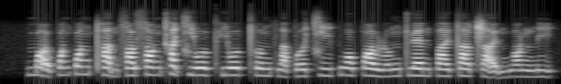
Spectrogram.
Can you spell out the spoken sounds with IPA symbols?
m ɑ̰˨˩ ʊ̯ p ɑ˦ ŋ p ɑ˥˩ ŋ pʰ a̰˨˩ n s ɑ˦ ʊ̯ s ɑ˧˥ ŋ kʰ ä˧ t͡ɕ j o˥˩ ʊ̯ t̪ʰ j o˥ ʊ̯ t̪ʰ ɤ˥˩ ŋ f w ä˩ p ɤ˧˥ t͡ɕ i˧˥ p w ɔ˥ p ɑ˥˩ ʊ̯ ɻ ɤ˥ ŋ t̪ ɥ ɛ˥˩ n p a˥ ɪ̯ t̪ ä˥ ʈ͡ʂ a̰˨˩ ɪ̯ m w ɑ˥˧ ŋ n̪ i˥˩

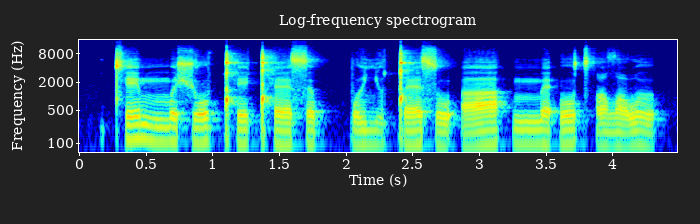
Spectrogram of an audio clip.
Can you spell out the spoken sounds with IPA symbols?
cʰ e mː ə ʃ o ǃʰ e ǃʰ ɛ s ə pː ɤ ʎ ɤ ǃ ɛ s o ʔ a | mː ɛ ʔ o t͡sʼ a ðˤ ə w ɤ

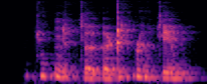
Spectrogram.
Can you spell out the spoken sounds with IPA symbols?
c u˦˥ p̚ ɲ a˨˩ k̚ c əː˨˩˦ ʔ əː˨˩ ʈ i˦˥ k̚ ɹ ɨ˧ w c e˧ w

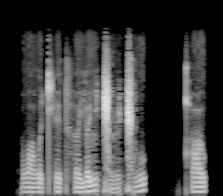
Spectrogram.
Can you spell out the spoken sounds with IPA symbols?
lˠ ə˞ lˠ ʊ cʰ ɪ tʰ ə j ə lʲ ə ɡ͡ǁ ə˞ ɭ ə ɡ͡ǁ u | qʰ u

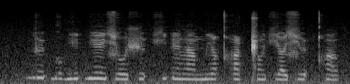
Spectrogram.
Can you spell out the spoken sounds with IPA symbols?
ɡ ʉ ʔ ɡ o ɡ ĩ ʔ ɡ ẽ ɕ o ʃ ʉ ʔ ç i ʔ ẽ l ã m i qʰ ɵ ǁ õ ç ɐ ɕ ʉ ʔ qʰ ũ

